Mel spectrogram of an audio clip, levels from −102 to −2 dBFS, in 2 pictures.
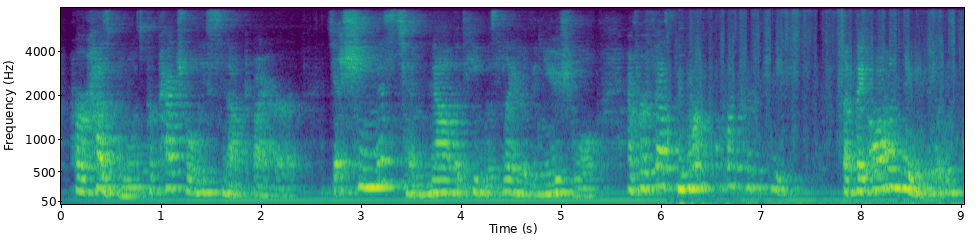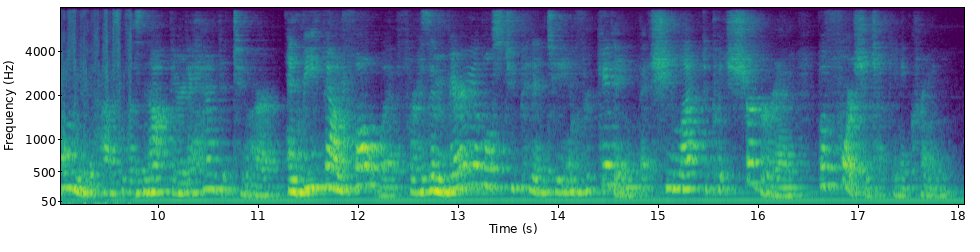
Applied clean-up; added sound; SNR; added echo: neural separator model SepFormer DNS4.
